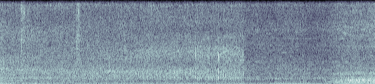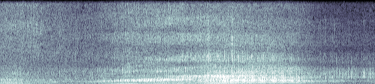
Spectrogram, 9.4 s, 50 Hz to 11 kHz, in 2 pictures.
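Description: Maserati GranTurismo's V8 rumbling at low revs, then a short blip of the throttle about four seconds in, then pulling away under acceleration, its note climbing to a peak and dropping off near the end.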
